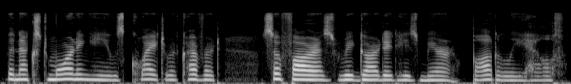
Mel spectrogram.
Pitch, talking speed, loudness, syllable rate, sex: 205 Hz, 155 wpm, -17 LUFS, 4.9 syllables/s, female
